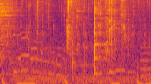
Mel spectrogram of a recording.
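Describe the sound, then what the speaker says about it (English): Raw shrimp being mixed in a bowl with a utensil, wet squelching strokes with a few small clinks against the bowl. Tonal music plays underneath throughout. "And then we're just going to go ahead and give the shrimp a little mix"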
